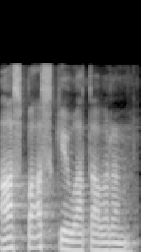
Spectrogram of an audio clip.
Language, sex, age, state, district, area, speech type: Maithili, male, 18-30, Bihar, Saharsa, rural, read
